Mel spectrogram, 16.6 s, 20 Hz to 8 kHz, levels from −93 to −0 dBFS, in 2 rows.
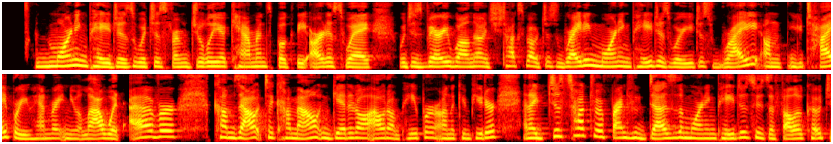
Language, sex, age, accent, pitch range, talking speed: English, female, 30-49, American, 180-220 Hz, 250 wpm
